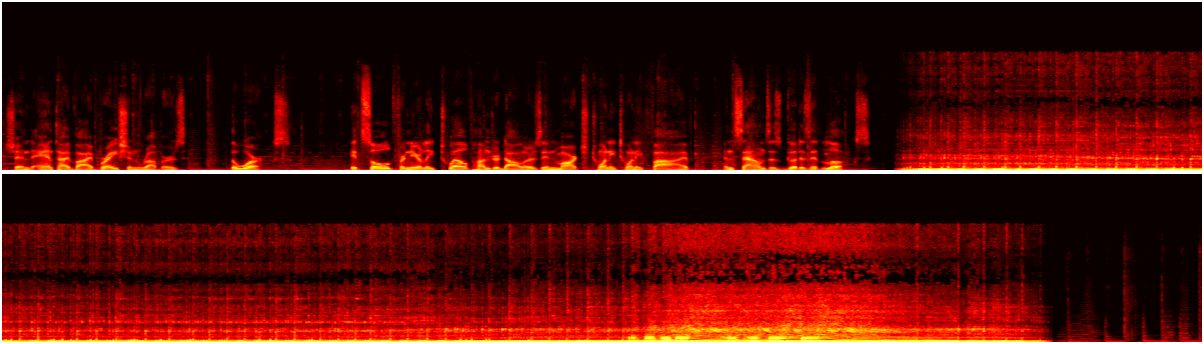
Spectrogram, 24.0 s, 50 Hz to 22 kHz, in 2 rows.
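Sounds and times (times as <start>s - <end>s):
chainsaw engine idling and revving: 9.0s - 22.5s.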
